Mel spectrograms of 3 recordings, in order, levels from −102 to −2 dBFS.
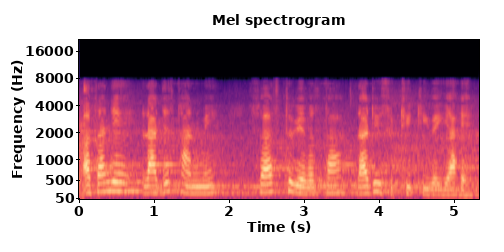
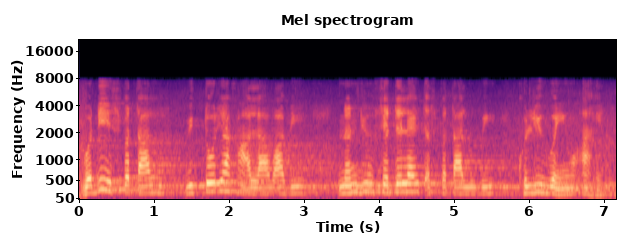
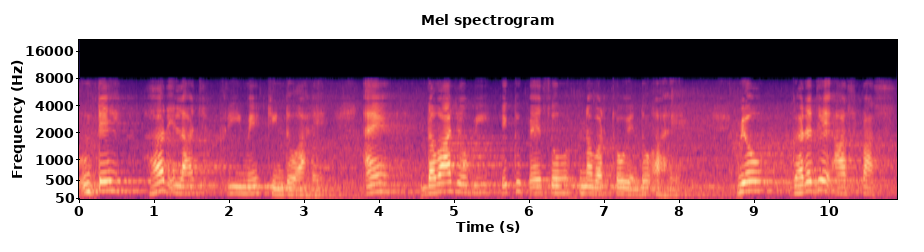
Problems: constant background noise, echo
